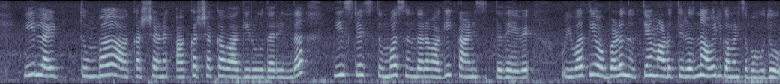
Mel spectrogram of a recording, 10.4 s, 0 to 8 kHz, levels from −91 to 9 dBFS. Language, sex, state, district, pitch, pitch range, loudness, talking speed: Kannada, female, Karnataka, Bijapur, 290 Hz, 265-320 Hz, -20 LUFS, 100 wpm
